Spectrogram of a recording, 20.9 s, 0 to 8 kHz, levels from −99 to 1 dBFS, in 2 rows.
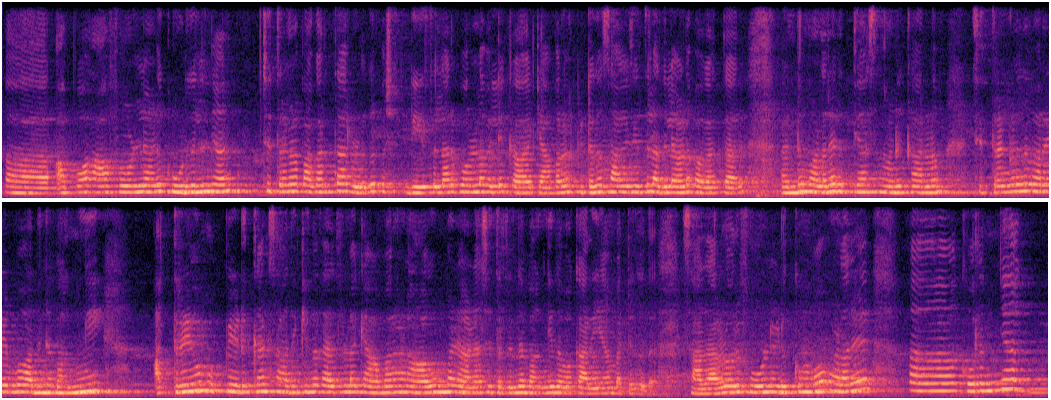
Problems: none marked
